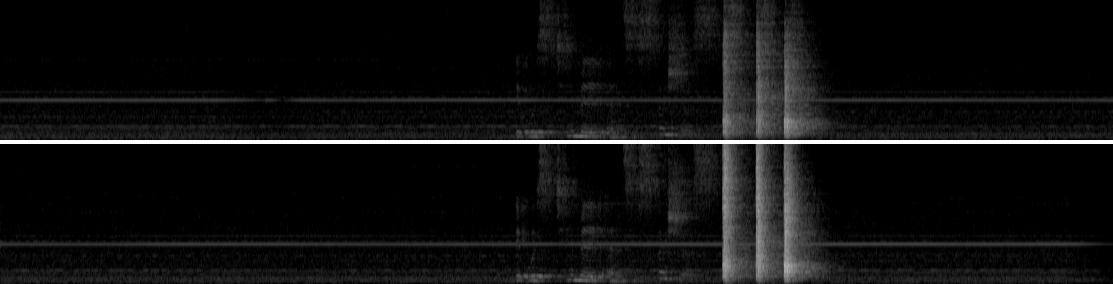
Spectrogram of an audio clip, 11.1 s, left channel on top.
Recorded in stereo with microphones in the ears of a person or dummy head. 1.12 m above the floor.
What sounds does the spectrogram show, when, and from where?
5.2 s a woman speaking: 10° right (ahead or behind), 5.5 m
7.2 s a clap: 70° right (ahead or behind), 1.0 m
